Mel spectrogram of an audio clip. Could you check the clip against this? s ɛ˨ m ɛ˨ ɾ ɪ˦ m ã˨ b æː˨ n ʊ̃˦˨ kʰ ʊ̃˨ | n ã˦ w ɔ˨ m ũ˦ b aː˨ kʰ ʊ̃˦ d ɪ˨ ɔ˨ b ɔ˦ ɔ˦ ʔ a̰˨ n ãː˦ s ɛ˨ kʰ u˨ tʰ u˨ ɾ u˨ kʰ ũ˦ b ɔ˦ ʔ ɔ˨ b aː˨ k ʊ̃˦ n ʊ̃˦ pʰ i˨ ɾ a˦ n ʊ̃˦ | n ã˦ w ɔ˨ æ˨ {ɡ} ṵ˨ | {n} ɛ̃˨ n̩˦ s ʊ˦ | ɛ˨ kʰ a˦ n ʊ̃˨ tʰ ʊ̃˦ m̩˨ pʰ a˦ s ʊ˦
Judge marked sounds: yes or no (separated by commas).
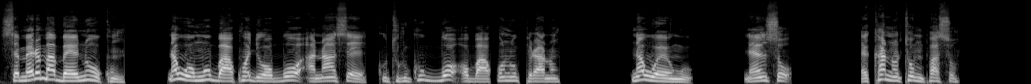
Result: no, yes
